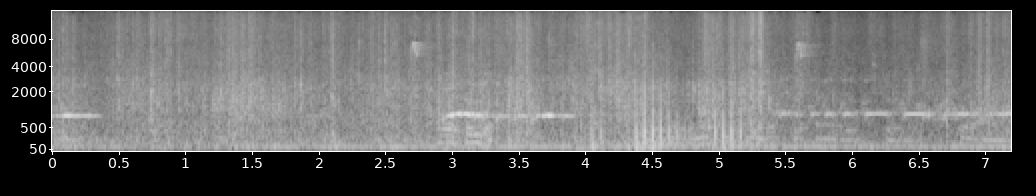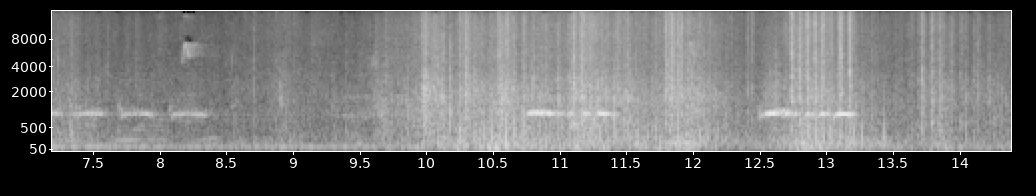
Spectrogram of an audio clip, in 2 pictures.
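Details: Captive zebra doves (perkutut) at a breeding farm in Kebumen, Central Java: several short, even, vibrating coos, some drawn out, others clipped, amid rustling, handling noise and a low constant hum.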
